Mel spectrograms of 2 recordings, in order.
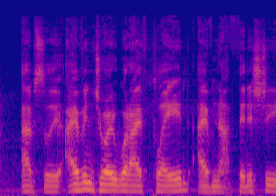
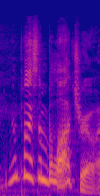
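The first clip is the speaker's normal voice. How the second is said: excited; faster than usual. Retold or imitated. Excited quote of himself.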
